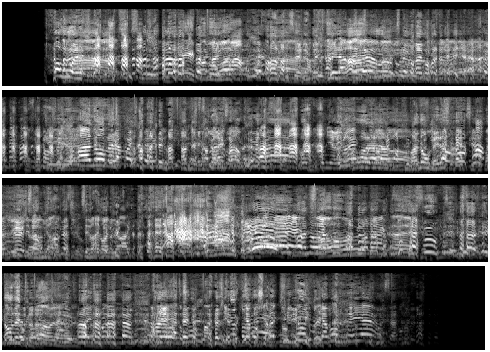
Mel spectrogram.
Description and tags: WALLA loud group cries of approval and joy
Group cries of approval and happiness. (unused material from a studio French dubbing session)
